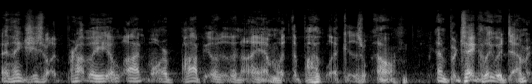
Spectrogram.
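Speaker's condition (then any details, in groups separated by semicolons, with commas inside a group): Spasmodic dysphonia; titanium bridge between vocal cords in Japan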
